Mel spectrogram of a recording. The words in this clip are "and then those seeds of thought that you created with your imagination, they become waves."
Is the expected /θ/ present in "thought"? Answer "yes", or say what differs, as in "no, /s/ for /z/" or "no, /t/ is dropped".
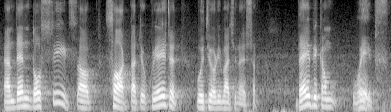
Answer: no, /s/ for /θ/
